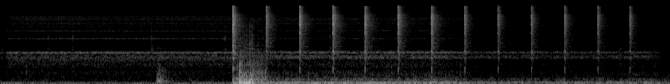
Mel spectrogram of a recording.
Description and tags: turning on a gas stove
